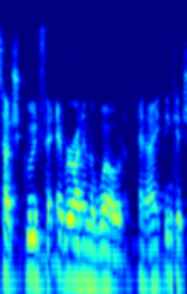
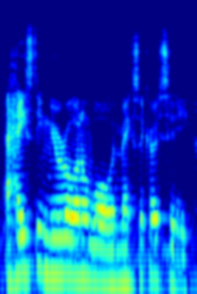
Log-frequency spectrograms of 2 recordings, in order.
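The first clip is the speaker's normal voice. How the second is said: story narration; 3 semitones lower than usual. A narrator's reading. Reader narrating the novel to viewers, calm.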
